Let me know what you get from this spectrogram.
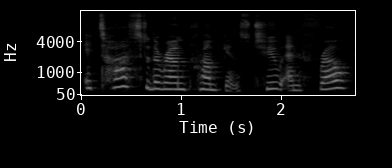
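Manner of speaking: ordinary delivery, nothing marked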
